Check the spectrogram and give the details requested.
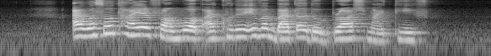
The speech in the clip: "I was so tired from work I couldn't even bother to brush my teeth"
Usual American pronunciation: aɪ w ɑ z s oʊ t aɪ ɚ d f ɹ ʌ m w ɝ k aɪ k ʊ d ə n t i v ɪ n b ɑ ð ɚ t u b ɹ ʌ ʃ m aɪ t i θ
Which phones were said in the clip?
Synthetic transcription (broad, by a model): aɪ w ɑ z s oʊ t aɪ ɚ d f ɹ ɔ m w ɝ k aɪ k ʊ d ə n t i v ɪ n b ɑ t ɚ t u b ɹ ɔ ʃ m aɪ t i f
